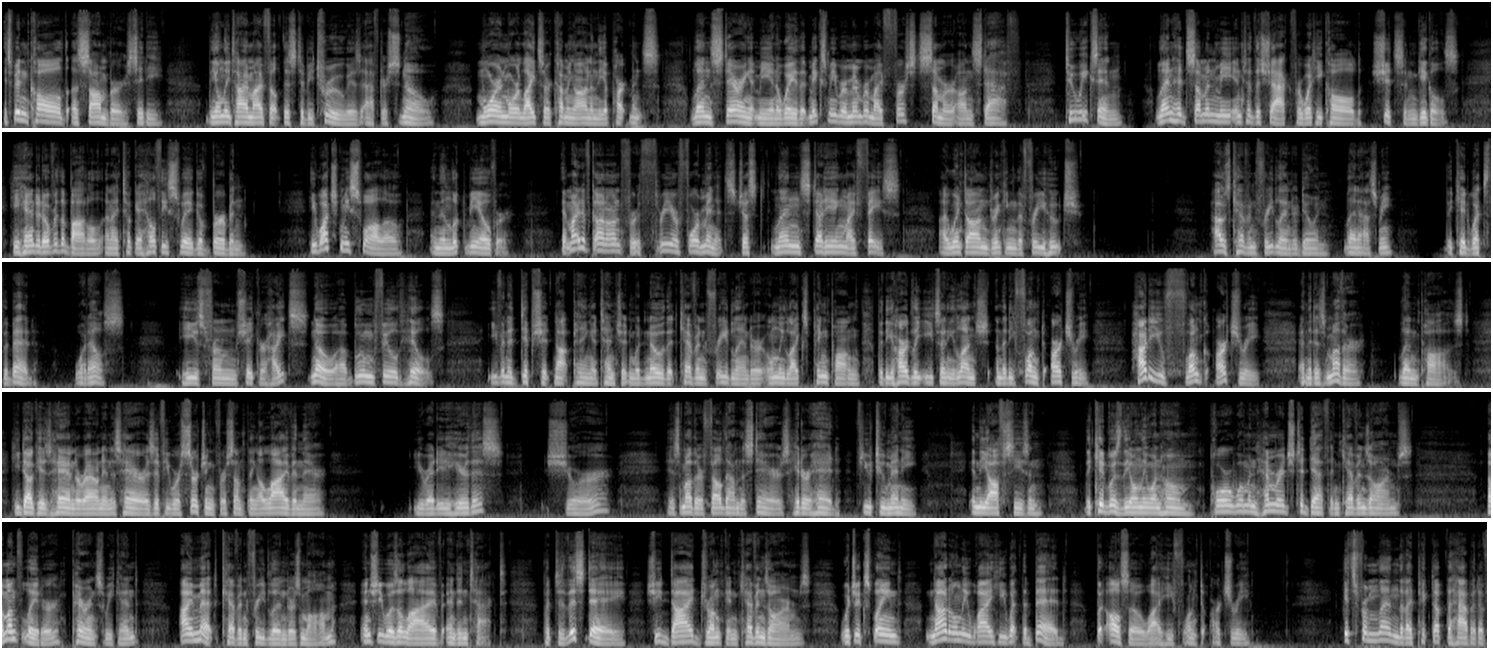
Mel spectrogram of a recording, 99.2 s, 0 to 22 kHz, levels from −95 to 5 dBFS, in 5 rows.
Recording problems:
none

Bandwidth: 17.5 kHz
